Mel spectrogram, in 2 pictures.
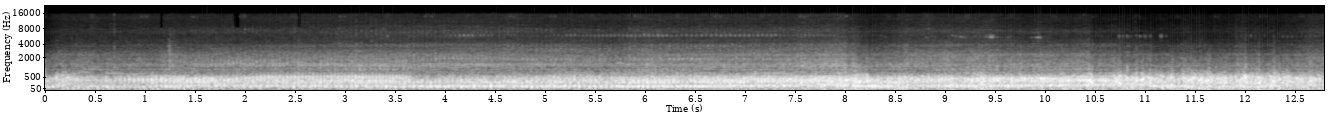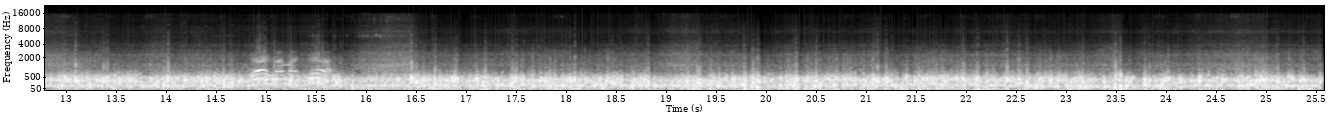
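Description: Motorcycle engine running with steady wind and road noise as the bike is ridden along. A brief voice is heard about 15 seconds in.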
